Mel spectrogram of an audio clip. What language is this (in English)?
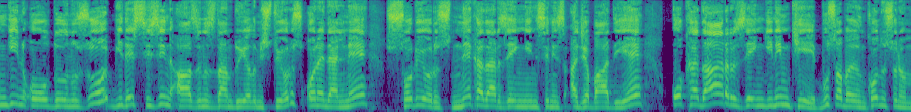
Turkish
